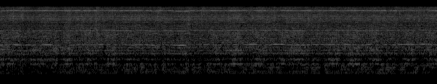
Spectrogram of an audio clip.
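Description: Hand-held electric belt sander running steadily, sanding down the protruding edges of a wood strip glued onto MDF. A steady whir with a high hiss.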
